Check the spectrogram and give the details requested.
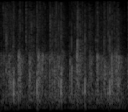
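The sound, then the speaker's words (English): A short burst of dense applause, many hands clapping together in a steady crackling wash at moderate volume, with no voices over it. “Let's get a clap for Paulie B.”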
